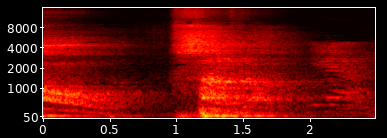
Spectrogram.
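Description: A man's voice through a handheld microphone and PA. It gives a long, breathy cry that falls in pitch, then about a second in a short, loud, breathy exclamation.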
